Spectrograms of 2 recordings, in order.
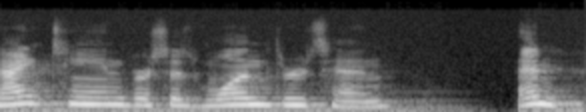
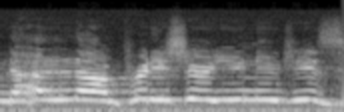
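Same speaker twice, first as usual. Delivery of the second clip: pressing accuser; 7 semitones higher, faster than usual. Retold or imitated. Accusers pressing Peter, retold.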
